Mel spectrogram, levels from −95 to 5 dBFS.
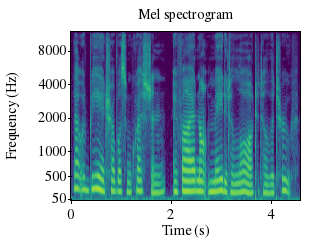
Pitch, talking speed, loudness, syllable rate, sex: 200 Hz, 235 wpm, -16 LUFS, 5.1 syllables/s, female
